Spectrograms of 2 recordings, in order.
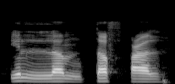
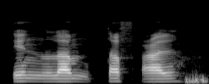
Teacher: Idgham bilhunah adalah apabila nun sukun atau tanwin bertemu dengan salah satu huruf la lam dan ro. Cara membacanya diidgamkan atau dimasukkan ee ke dalam huruf berikutnya tanpa memakai gunah · Jadi nun sukunnya ini tidak dibaca atau tanwin ini tidak baca langsung masuk ke huruf berikutnya tanpa diubah ee baca ee bacaan huruf berikutnya tersebut seperti itu. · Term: idgham bila ghunah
